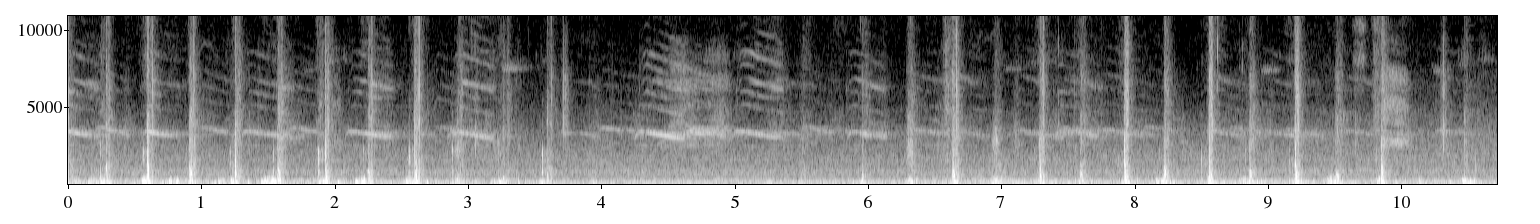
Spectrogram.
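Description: Footsteps on a paved path, about two steps a second, with a short lull midway. A bird chirps over them again and again in short falling notes.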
